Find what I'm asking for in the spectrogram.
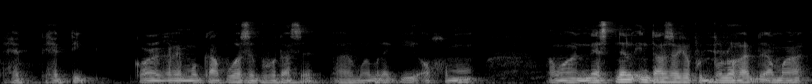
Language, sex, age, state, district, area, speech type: Assamese, male, 30-45, Assam, Nagaon, rural, spontaneous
